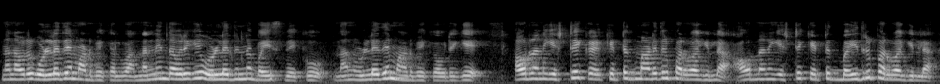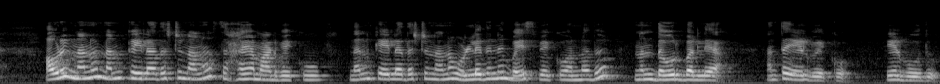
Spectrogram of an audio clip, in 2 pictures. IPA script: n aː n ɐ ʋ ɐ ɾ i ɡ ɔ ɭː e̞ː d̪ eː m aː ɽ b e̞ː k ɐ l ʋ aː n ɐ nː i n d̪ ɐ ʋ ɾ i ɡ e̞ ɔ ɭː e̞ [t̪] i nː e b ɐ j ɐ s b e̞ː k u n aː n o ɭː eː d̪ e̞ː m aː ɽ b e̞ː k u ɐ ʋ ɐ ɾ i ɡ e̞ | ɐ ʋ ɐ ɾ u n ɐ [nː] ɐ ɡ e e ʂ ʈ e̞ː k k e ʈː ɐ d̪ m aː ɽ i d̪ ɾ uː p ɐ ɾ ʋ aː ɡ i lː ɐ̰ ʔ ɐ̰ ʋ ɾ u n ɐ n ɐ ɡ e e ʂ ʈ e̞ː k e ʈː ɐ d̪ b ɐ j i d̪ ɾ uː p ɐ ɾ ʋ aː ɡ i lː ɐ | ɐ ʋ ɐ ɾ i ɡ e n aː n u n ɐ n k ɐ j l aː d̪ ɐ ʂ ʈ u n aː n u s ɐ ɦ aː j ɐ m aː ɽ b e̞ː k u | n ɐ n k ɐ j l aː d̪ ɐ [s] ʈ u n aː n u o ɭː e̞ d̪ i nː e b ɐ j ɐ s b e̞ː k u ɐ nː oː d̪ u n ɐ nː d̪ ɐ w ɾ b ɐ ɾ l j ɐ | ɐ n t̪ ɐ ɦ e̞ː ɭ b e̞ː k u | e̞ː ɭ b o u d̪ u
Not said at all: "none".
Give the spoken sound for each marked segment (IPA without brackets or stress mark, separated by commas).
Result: d̪, n, ʂ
